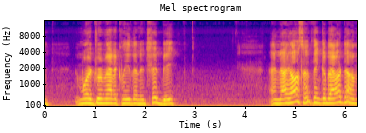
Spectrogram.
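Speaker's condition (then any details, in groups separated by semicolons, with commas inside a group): Cerebral palsy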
